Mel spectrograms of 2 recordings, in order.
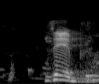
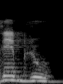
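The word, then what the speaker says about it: zèbre: Because most of you made the mistake, you people were pronouncing it as zebro. It is zebra only.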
